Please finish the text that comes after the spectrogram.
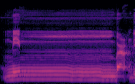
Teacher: suara nun sukunnya dibalikkan ke suara mim untuk mengucapkan awal dari huruf ba ini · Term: iqlab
